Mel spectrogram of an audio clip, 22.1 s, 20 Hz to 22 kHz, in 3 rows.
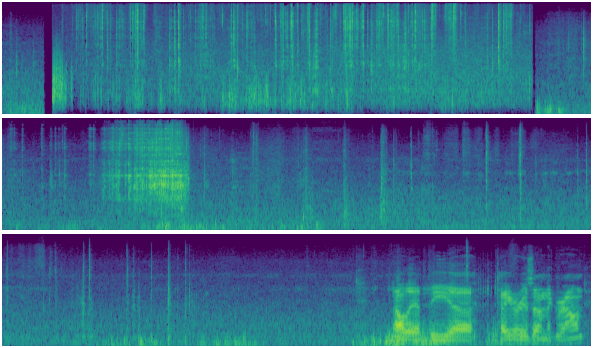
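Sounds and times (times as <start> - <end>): rasping scrape: 0.6 - 6.7, 7.4 - 9.8.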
